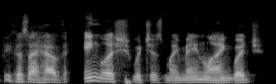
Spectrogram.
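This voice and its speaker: A man in his sixties with a low voice, chatting casually as a service leader. He tells rambling stories and corrects himself as he goes. The sound is dry and close. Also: normal speed, a bit bright, no echo. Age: 60s. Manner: rambling, self-correcting storyteller. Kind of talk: casual chat. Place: synagogue service.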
